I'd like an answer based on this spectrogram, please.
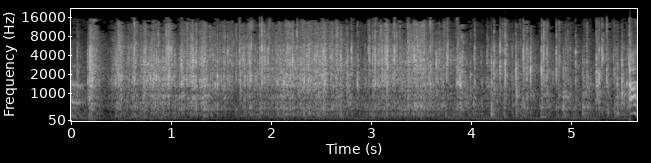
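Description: Plastic instant-noodle packet crinkling and crackling without a break as it is twisted and pulled hard in an attempt to tear it open.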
